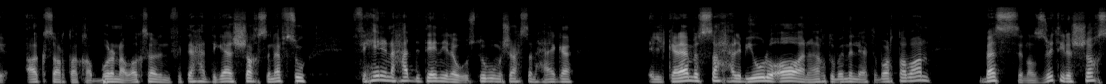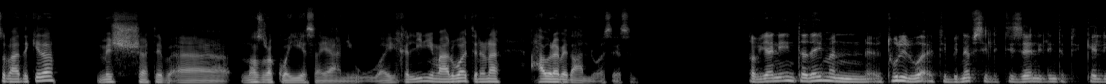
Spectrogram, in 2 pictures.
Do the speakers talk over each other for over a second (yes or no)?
no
